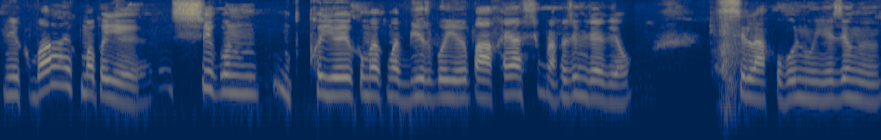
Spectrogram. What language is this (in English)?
Bodo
